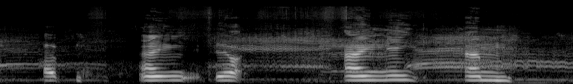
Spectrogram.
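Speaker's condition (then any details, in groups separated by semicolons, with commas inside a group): Cerebral palsy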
